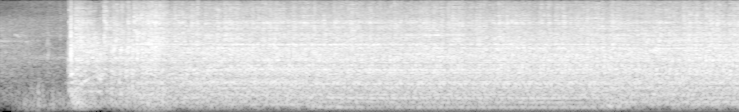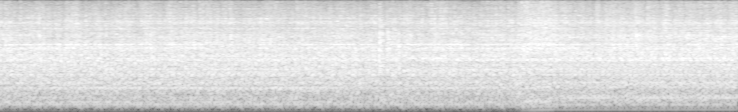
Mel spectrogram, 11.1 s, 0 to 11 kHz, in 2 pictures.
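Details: International IH 175C track loader diesel, pedal just adjusted: brief crank, catches cleanly, settles to steady even idle, no knocks or misses; normal start and idle.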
